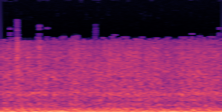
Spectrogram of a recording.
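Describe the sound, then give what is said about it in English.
Steady low road rumble from a Jeep driving down a highway, a continuous, even drone with no distinct events and no talking. “I'm driving down a highway, talking to myself in my Jeep.”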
